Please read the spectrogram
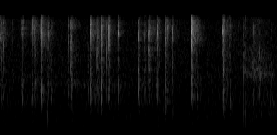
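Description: Faint computer keyboard typing: a run of irregular keystrokes that thins out near the end.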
